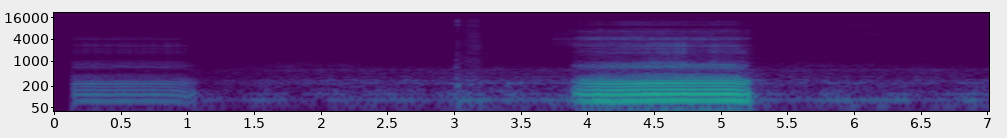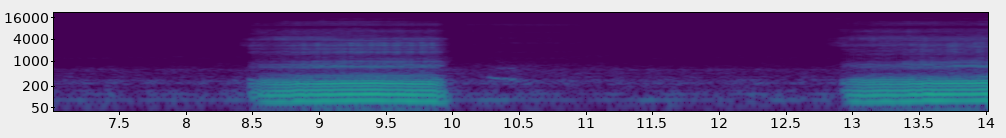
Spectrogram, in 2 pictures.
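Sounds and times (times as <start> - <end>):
dog snoring: 0.2 - 1.1, 3.8 - 5.3, 8.4 - 10.9, 12.8 - 14.0
faint dog breathing: 1.0 - 2.6, 4.1 - 7.0, 8.5 - 11.4.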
